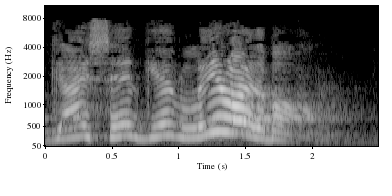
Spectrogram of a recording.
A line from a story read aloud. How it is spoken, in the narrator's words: Finally yelled at the top of his lungs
